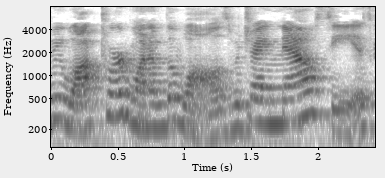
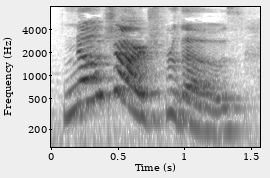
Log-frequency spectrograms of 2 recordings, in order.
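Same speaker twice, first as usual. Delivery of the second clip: happy shopkeeper; 5 semitones higher, 11 dB louder, slower than usual. A narrator's reading. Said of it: "the lady says happily".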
